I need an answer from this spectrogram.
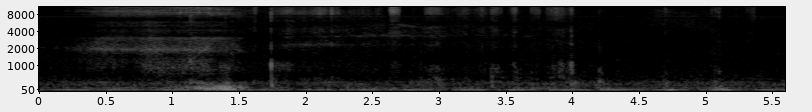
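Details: A sleeping Rottweiler in the mountains snores with low, rumbling breaths and a soft rasp.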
